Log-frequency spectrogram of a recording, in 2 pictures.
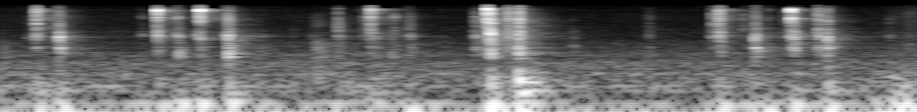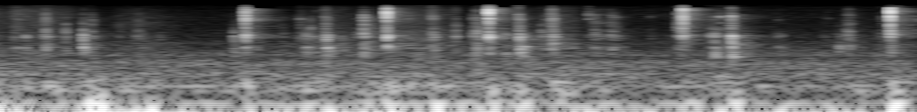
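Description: Long fingernails type rapidly on a pink backlit plastic mechanical keyboard with round typewriter-style keycaps. A steady run of sharp, bright clicks and clacks comes with a soft low rumble beneath, each keystroke stopping almost instantly.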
